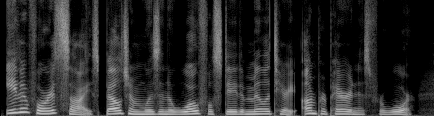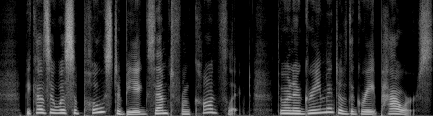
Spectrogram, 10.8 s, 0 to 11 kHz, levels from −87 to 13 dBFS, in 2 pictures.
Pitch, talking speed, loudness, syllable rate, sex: 240 Hz, 170 wpm, -19 LUFS, 5.3 syllables/s, female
